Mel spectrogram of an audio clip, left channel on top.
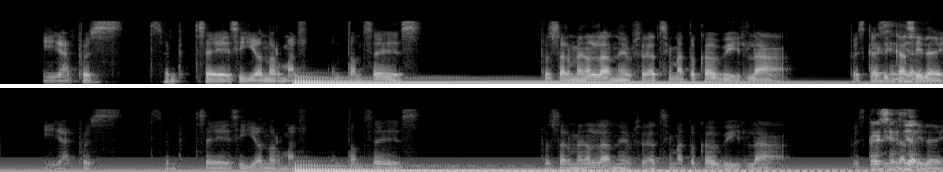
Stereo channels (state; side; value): noise; right; hum, 7 dB below the sound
